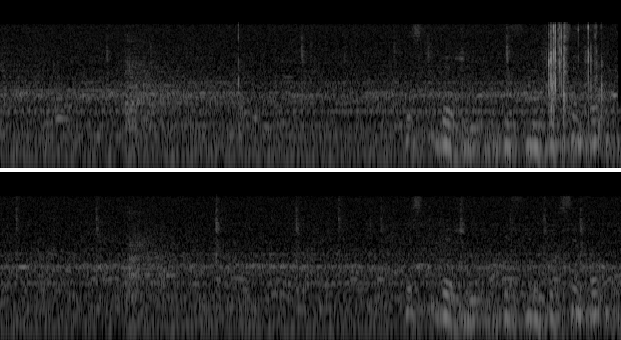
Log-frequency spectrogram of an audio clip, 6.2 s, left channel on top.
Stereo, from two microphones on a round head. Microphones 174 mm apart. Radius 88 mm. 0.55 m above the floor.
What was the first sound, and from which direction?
A microwave, 55° left (ahead or behind).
